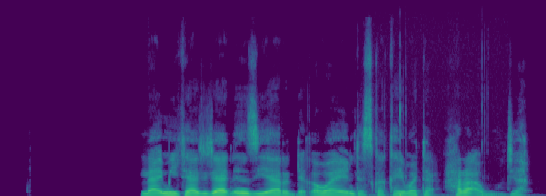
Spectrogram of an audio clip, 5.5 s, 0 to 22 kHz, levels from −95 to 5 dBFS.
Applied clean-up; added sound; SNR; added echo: neural mask model DeepFilterNet 3.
